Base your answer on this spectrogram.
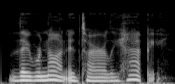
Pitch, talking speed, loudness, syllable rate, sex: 180 Hz, 170 wpm, -15 LUFS, 6.4 syllables/s, female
